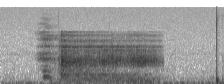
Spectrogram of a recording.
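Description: A rocket whoosh sound effect: a steady, hissing "shhh" that starts about a second in, lasts about two seconds and cuts off suddenly, just after a short voiced sound.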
